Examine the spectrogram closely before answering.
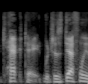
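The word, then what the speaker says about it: Hecate: cuz like her like Patreon deity is like Hectate, which is definitely not one of like the standard ones people know of. I learned that that's pronounced Hecati because of Hades, too.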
